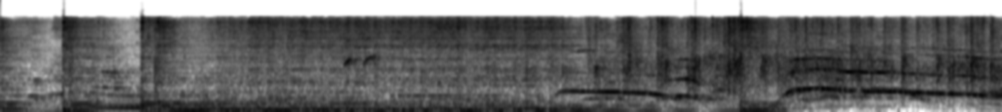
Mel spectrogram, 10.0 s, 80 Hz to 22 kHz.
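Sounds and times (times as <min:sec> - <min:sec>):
acoustic guitar chord strum: 0:00.0 - 0:05.6.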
